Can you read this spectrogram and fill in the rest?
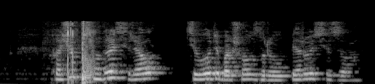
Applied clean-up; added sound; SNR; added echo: classical method spectral subtraction.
